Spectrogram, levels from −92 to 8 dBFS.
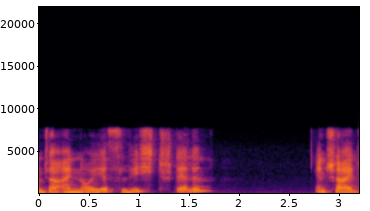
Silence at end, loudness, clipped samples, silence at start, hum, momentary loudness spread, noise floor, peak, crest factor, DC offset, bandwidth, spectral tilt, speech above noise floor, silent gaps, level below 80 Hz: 0 s; -21 LUFS; under 0.1%; 0 s; none; 8 LU; -65 dBFS; 0 dBFS; 22 dB; under 0.1%; 8 kHz; -2 dB/octave; 44 dB; none; -80 dBFS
